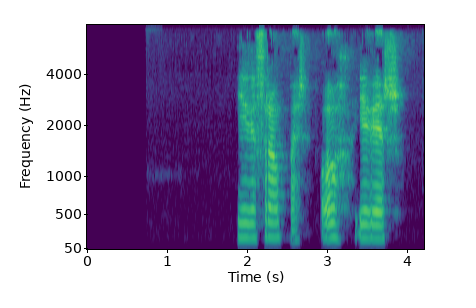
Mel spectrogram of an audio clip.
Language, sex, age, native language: Icelandic, female, 40-49, Icelandic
